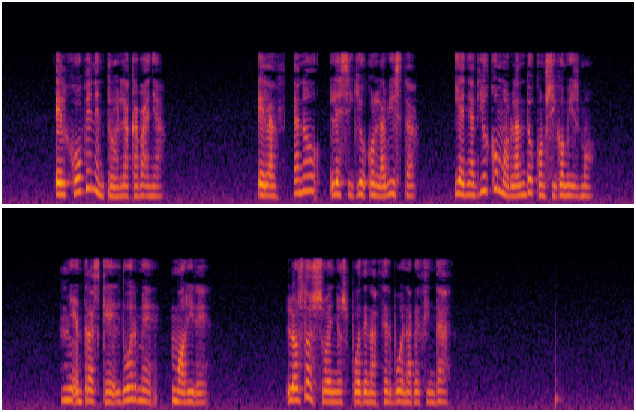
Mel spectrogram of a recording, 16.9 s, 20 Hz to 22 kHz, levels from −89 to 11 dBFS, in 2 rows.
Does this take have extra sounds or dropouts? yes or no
yes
